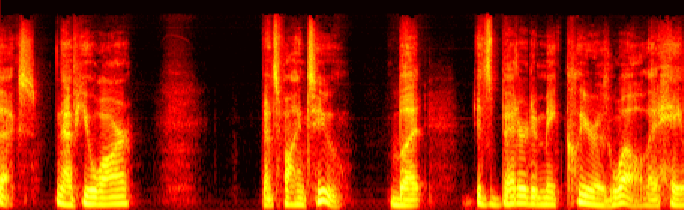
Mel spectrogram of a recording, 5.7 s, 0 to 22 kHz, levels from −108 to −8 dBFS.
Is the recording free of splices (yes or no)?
no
